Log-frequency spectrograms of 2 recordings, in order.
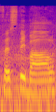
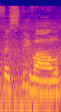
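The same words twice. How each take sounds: First: The consonant after the i is a b. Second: The consonant after the i is a v. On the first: This is the older reading of the letter. "a ne festival" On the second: This is how modern Greek reads it. "máme festival"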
